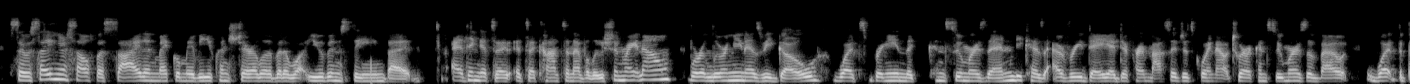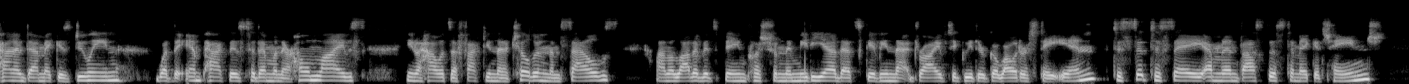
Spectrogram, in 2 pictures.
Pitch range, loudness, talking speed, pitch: 160-180 Hz, -17 LUFS, 230 wpm, 170 Hz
